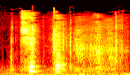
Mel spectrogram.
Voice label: "chetto", minamiyamagata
